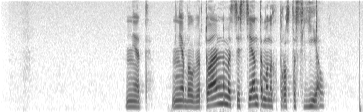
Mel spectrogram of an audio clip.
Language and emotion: Russian, angry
